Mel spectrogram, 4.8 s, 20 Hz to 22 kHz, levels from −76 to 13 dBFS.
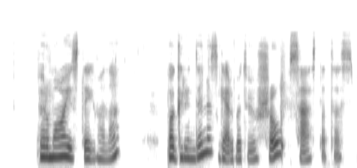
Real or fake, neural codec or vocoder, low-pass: real; none; 10.8 kHz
